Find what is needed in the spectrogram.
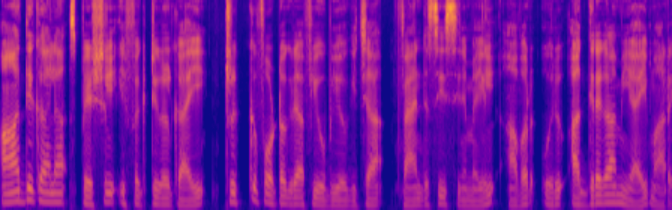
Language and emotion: Malayalam, neutral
